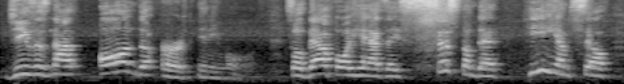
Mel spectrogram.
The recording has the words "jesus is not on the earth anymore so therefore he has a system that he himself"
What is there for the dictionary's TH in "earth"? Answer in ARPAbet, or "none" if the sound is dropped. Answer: TH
